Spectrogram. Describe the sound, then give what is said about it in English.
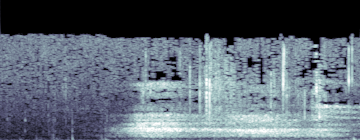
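A long, airy breath blown into a microphone, a steady breathy rush that swells after a brief quiet start and holds for over a second, with no voice. “There was no crunch. It was just you breathing into the microphone.”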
